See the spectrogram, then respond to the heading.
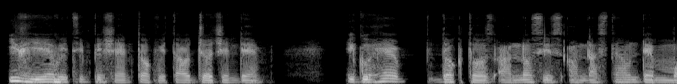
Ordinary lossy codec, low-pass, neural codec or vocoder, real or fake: AAC, 32 kbps; 19.8 kHz; none; real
